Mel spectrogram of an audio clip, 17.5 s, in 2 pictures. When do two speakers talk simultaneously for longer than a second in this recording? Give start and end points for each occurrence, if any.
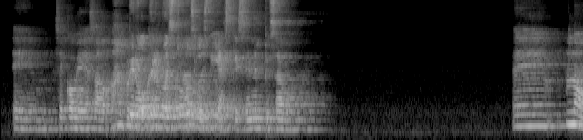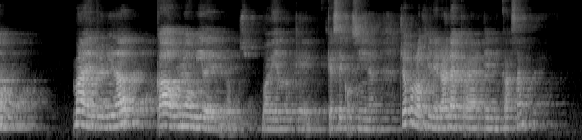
1.9-3.3

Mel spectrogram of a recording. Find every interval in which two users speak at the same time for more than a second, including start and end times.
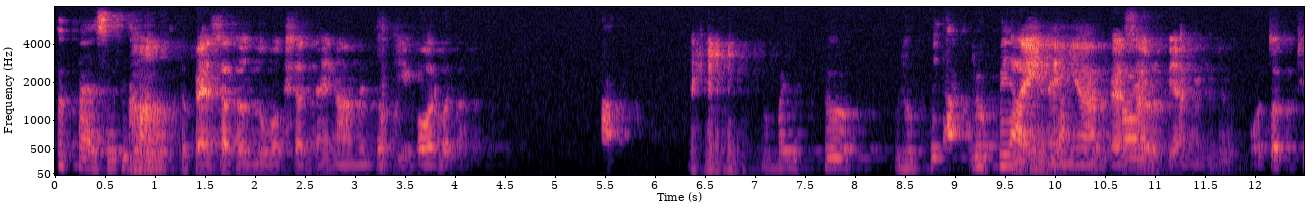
9.6-10.9

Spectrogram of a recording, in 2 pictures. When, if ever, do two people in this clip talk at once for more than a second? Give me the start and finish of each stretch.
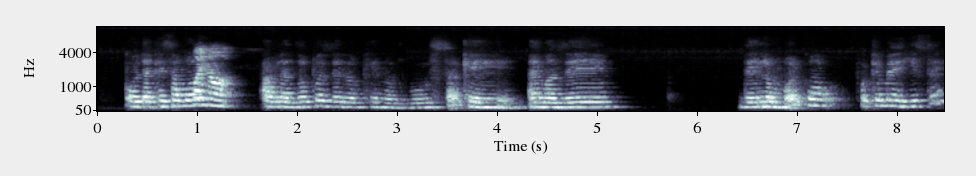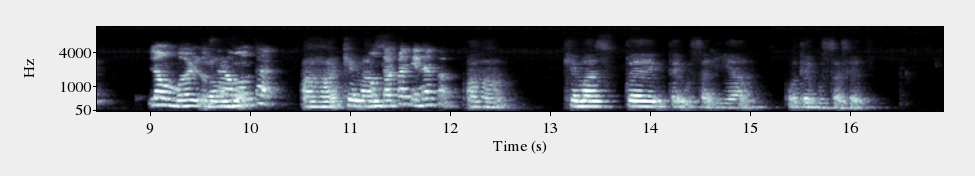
none

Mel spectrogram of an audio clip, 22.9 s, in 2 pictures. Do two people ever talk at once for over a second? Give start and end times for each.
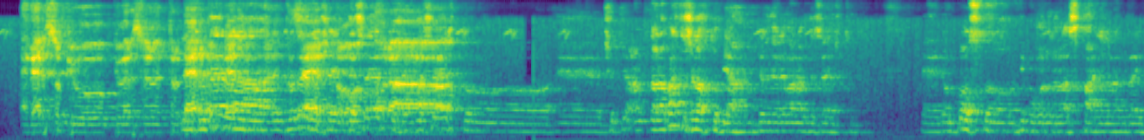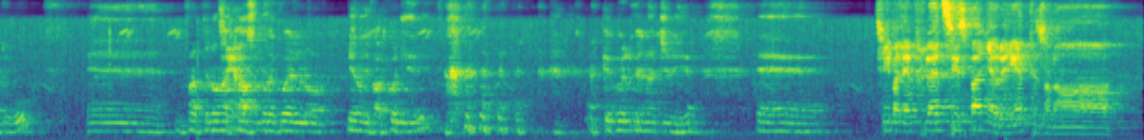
1.8-4.6

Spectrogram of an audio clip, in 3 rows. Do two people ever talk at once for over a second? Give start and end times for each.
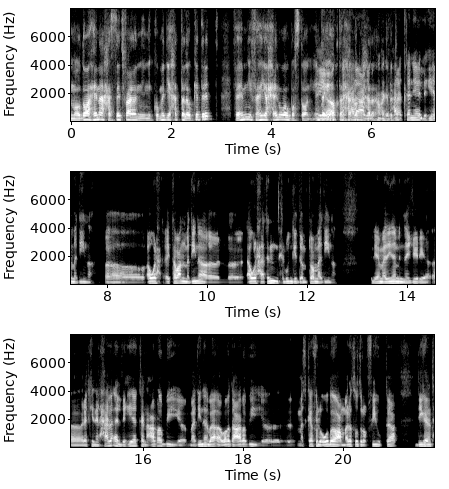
4.9-6.6

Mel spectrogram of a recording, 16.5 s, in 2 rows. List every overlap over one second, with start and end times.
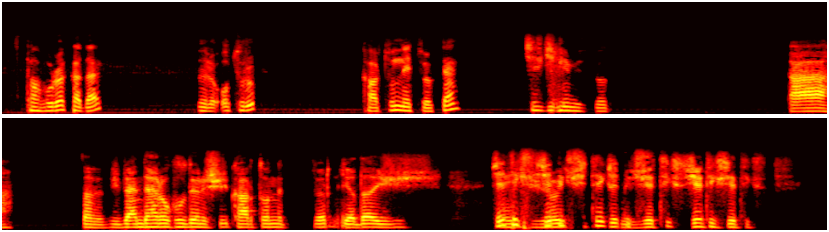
13.2-14.8

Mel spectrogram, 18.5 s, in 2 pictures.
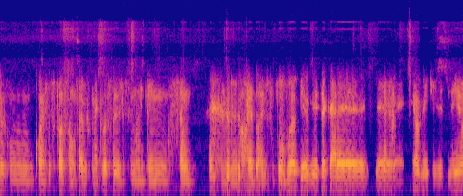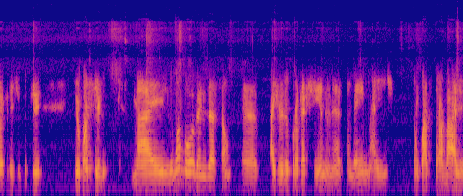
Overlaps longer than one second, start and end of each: none

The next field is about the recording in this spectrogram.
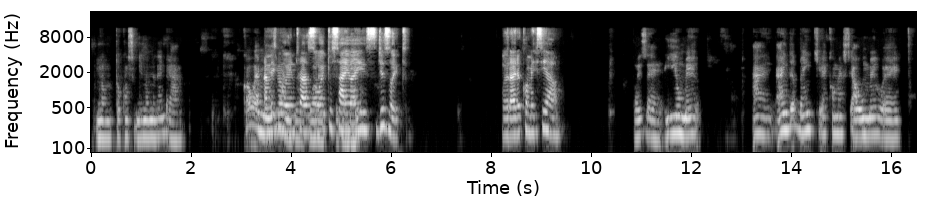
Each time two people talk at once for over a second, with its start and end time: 3.4-5.5

